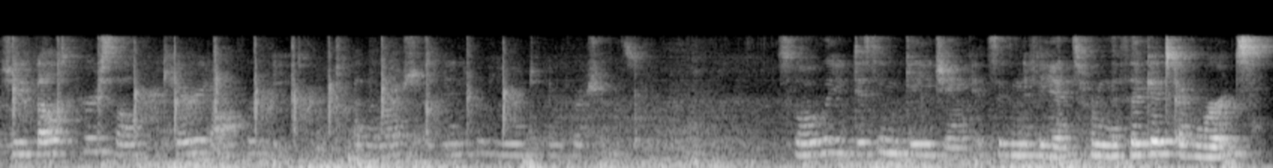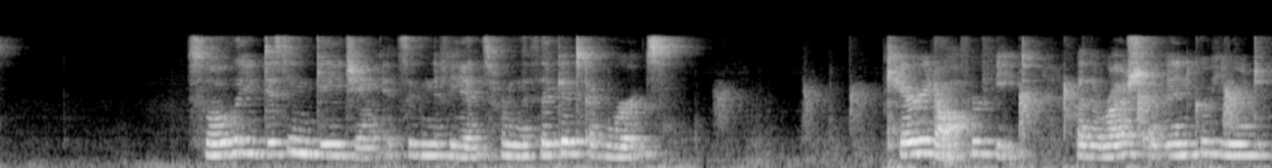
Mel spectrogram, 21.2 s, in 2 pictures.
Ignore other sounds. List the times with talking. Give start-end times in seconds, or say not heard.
0.0-5.5, 6.5-10.6, 12.2-16.3, 17.9-21.1.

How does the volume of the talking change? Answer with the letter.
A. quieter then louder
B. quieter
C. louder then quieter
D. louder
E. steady
D.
